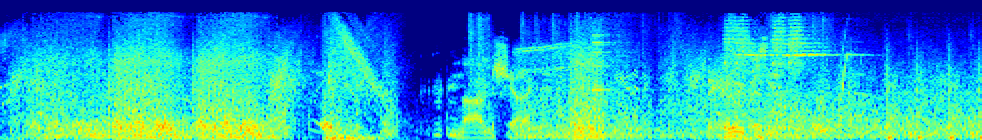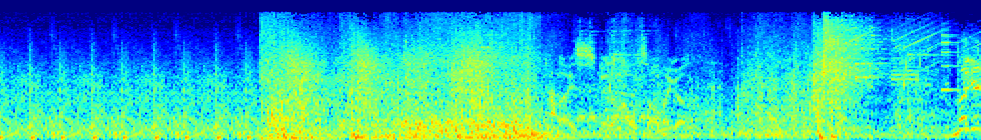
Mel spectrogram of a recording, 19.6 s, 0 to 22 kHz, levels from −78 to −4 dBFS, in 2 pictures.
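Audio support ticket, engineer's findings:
Broken-record loop, 9.46–12.41 s: player or stream likely stalled, resending its last buffered fragment. A 0.62 s slice repeats five times back to back; the intended audio is lost.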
